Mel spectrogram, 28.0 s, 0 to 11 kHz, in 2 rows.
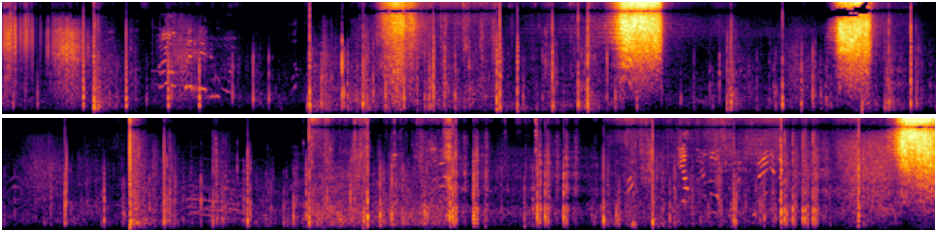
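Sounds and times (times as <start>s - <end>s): fireworks popping and crackling: 0.0s - 28.0s
firework bang: 4.6s - 28.0s
firework hiss: 5.2s - 16.6s, 23.0s - 28.0s.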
